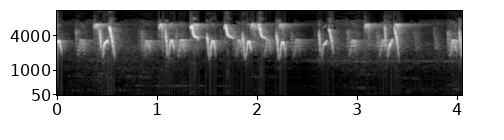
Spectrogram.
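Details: Bar-winged prinia (ciblek), a lively singer used to make other prinias answer: rapid series of sharp, high chirped notes sweeping down and up, repeated about three per second in a continuous chattering burst.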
